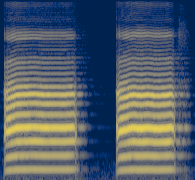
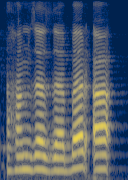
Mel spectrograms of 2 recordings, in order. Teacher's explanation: حمزہ زبر آ، صرف زبر ہوتا تھا تب، لیکن یہاں پر اب الف کے ساتھ لگ کر آ رہا ہے تو اب یہ الف مدہ ہو گیا، ٹھیک ہے؟ یہ حرکت نہیں ہے، الف مدہ میں بدل گیا کیونکہ الف کے ساتھ آ رہا ہے۔ تو اب اسے ہم کھینچیں گے۔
